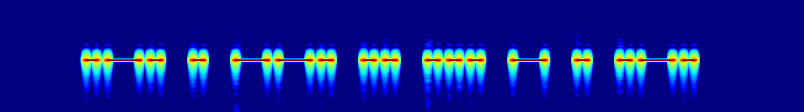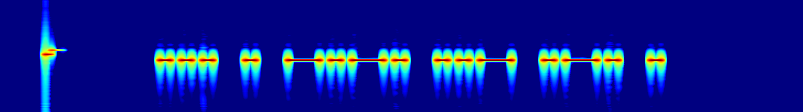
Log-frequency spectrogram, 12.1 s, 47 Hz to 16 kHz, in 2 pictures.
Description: Morse code, heard as a keyed tone, about 15 wpm, 700 Hz. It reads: REGISTER SECURE
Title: Sentences from Top 1200 Words - New Word Drill - 15wpm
